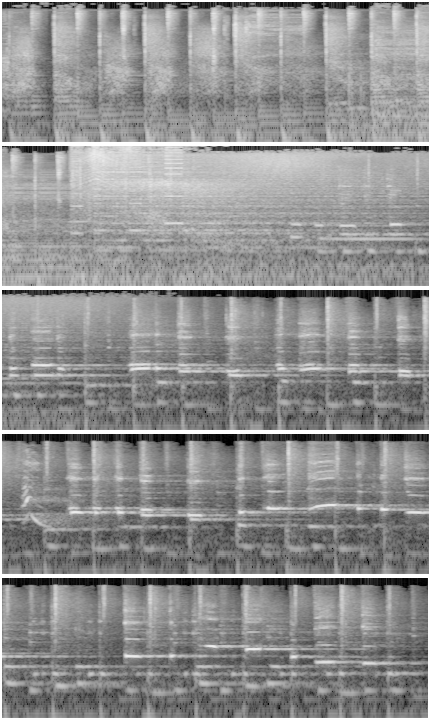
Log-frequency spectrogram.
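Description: A catchy pop tune played on a few empty bottles: hollow, pitched tones form a melody over steady percussive taps, loud, with a brief breathy, noisy swell partway through and no voices.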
